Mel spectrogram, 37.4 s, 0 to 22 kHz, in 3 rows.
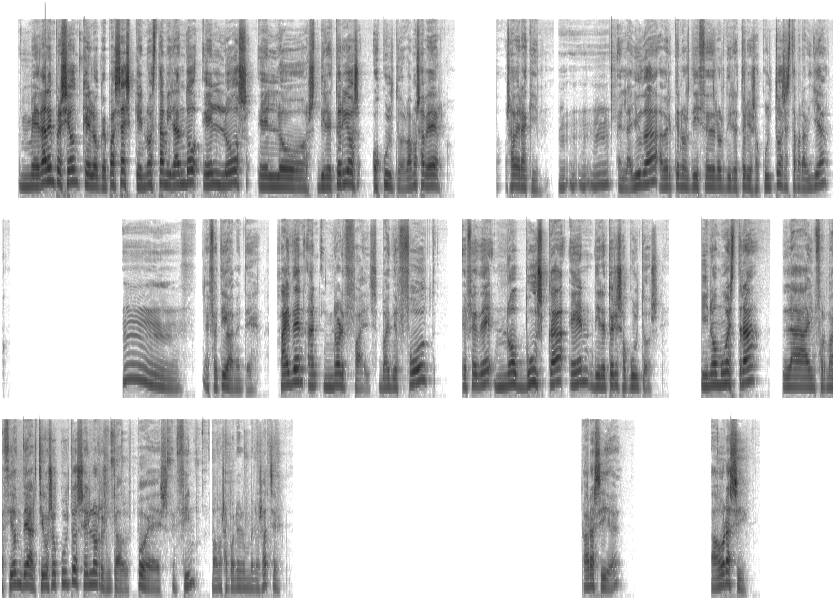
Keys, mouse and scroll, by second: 1.1 ctrl+p, 7.3 scroll down 1, 26.6 ctrl+p, 27.5 ctrl+n, 27.8-28.8 typing, 35.8 ctrl+p, 36.2 Return.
